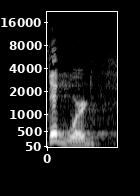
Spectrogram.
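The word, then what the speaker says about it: stigweard: The word stewardship originates from an Old English stigward is the word, an Old English word pronounced stigward.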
